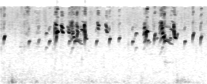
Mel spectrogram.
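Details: Goldfinch delivering lively, jumbled high twitters, with clusters of bright notes at about one and two seconds and scattered chirps between.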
